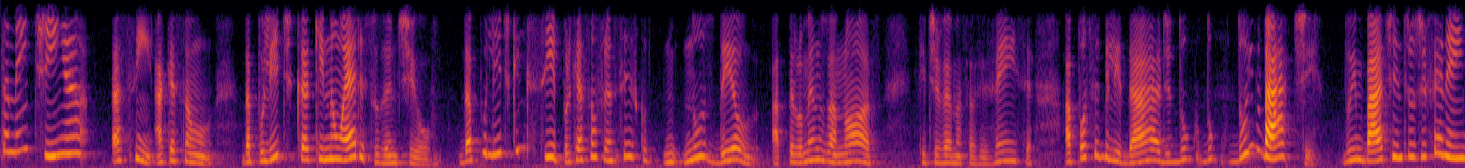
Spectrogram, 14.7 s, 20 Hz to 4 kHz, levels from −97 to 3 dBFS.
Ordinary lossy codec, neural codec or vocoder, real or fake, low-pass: Opus, 64 kbps; none; real; 3.6 kHz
